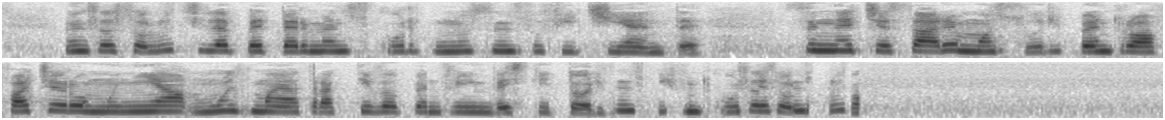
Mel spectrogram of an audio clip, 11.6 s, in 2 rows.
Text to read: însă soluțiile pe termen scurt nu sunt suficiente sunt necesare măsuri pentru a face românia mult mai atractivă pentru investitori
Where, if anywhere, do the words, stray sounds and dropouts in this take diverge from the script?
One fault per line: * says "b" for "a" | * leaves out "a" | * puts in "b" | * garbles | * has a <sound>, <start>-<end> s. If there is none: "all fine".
* garbles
